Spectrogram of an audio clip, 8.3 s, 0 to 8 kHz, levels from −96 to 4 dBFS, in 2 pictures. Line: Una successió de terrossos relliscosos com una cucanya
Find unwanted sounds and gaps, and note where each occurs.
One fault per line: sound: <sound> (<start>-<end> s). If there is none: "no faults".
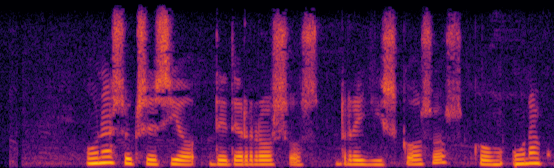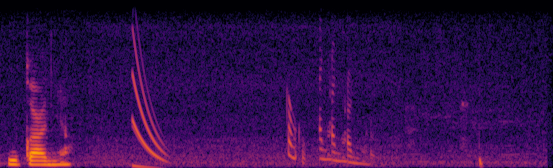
sound: chirp (5.2-5.5 s)
sound: chirp (6.3-7.0 s)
